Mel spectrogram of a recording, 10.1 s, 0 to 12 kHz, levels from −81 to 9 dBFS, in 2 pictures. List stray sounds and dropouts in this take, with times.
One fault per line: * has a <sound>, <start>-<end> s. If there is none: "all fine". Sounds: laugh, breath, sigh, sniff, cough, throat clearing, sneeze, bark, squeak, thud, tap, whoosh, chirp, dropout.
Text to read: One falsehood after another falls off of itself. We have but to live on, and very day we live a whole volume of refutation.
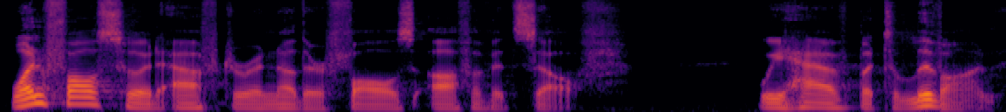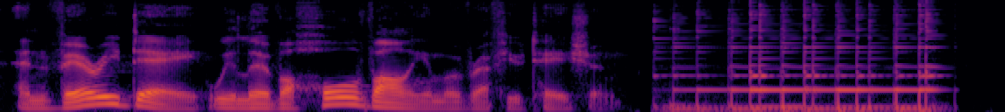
* has a tap, 8.3-9.8 s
